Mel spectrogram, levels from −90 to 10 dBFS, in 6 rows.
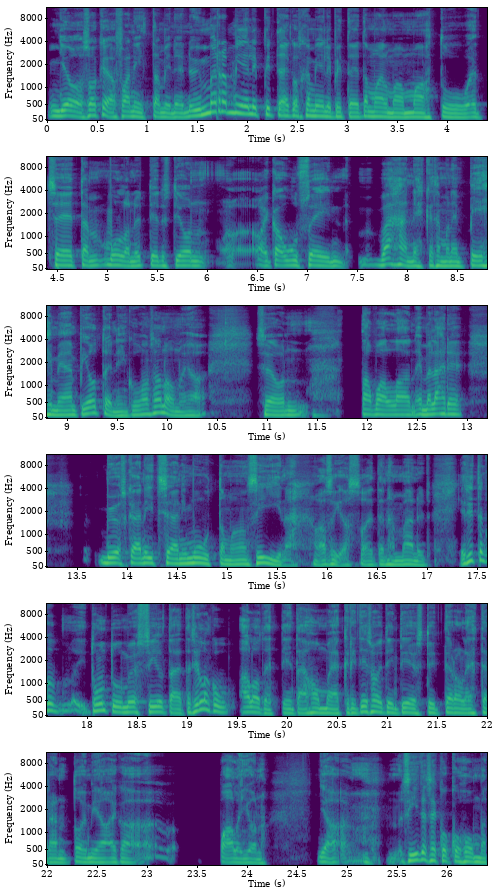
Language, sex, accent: Finnish, male, native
